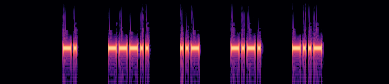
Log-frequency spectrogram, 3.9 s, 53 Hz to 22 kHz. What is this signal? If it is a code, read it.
Morse code, heard as a keyed tone, about 44 wpm, spaced as for 21 wpm, 700 Hz. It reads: N8UCX
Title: USA Call Signs - 5 Characters - 4x Character Spacing - 45wpm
